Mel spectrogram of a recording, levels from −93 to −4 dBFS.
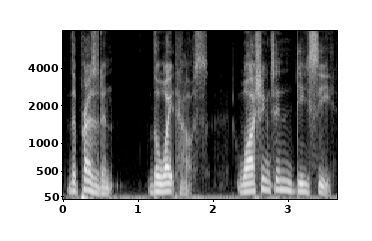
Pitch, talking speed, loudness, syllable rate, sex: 135 Hz, 130 wpm, -18 LUFS, 5.0 syllables/s, male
